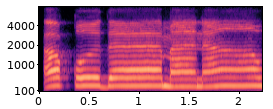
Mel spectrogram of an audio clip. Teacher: وثبت اقدامنا قاف پر کلکلا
